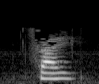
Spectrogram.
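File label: "栽", Mandarin Chinese; hsk; chinese-flashcards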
